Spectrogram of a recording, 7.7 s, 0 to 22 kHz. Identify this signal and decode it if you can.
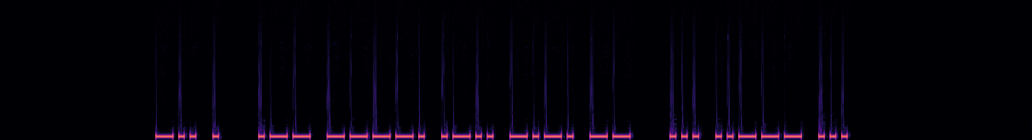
Morse code, heard as a keyed tone, about 27 wpm, 650 Hz. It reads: DE W9LCM S2S
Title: SOTA QSO Practice 28wpm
